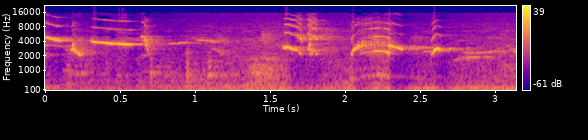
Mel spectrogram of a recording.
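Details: Oriental magpie-robin song used as a lure to make other magpie-robins answer and sing; loud, varied whistled phrases with sweeping, slurred notes and sharp chips, broken by short pauses.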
